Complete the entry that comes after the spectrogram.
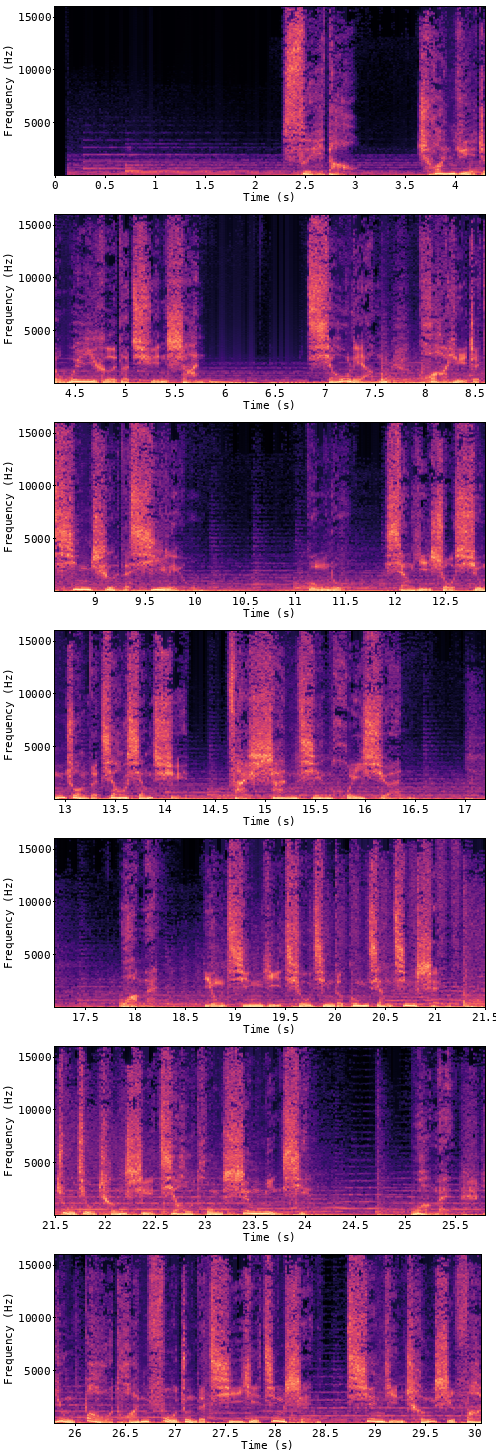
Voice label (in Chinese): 男 宣传片 质感 走心; 尚德; 男190-高端磁性 质感磁性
